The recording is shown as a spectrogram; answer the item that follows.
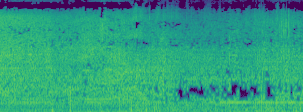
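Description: A fire pumper truck's engine runs steadily, with a low hum and a steady whine, under a broad rushing noise that thins after about two seconds. A few sharp knocks come through.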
